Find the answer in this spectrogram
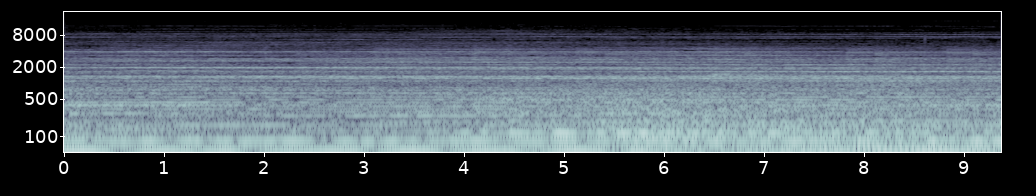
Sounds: soundtrack music, music

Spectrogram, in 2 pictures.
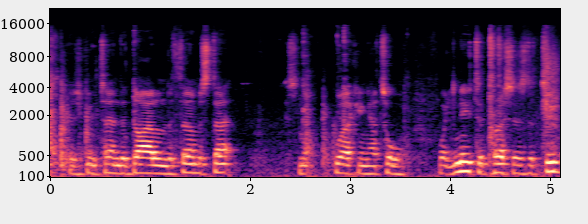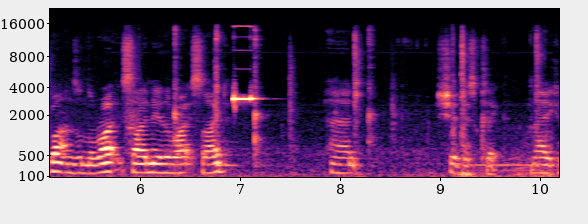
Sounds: speech

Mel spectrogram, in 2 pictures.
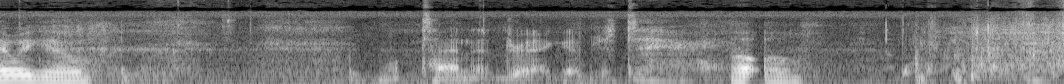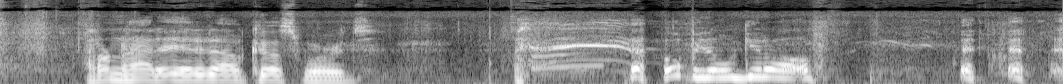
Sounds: speech, outside, rural or natural, slosh

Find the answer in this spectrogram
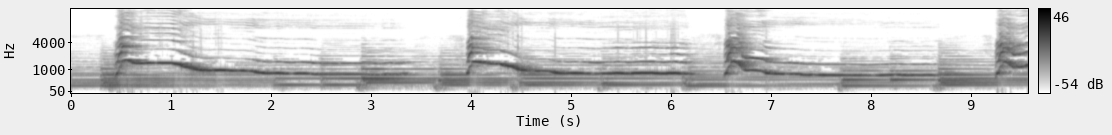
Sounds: dog howling

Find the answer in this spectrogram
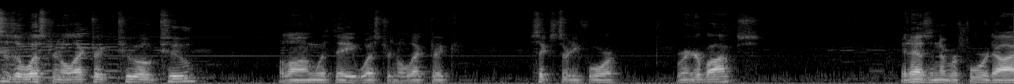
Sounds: music, speech

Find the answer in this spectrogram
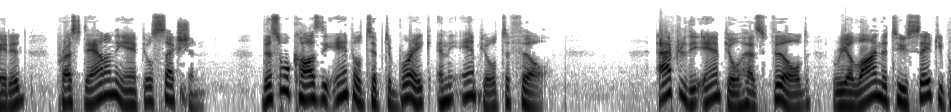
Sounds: speech

